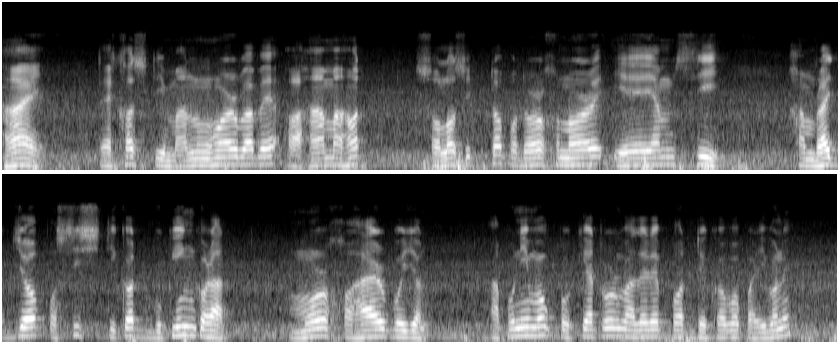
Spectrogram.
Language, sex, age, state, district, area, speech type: Assamese, male, 45-60, Assam, Golaghat, urban, read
